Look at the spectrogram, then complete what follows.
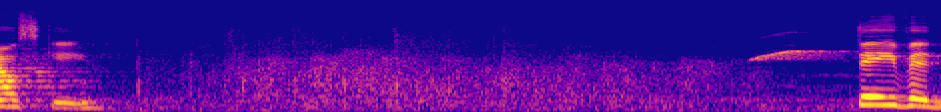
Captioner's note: applause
